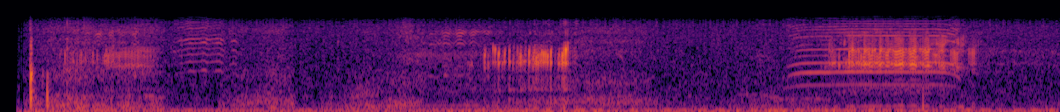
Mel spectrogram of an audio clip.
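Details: One-week-old Merino lambs playing and running in gangs in NSW, Australia. Three separate high, quavering bleats, each a harmonic-rich wavering tone under a second long. A steady low rumble of wind or background noise runs throughout.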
